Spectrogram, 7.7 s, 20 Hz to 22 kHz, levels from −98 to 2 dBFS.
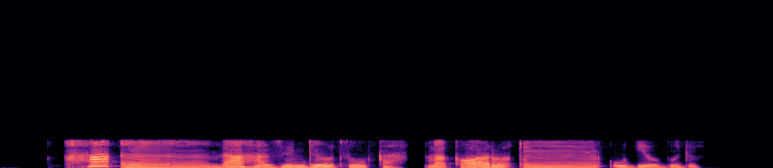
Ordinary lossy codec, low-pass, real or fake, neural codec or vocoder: none; 3.6 kHz; fake; codec, 44.1 kHz, 3.4 kbps, Pupu-Codec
